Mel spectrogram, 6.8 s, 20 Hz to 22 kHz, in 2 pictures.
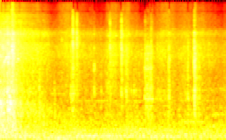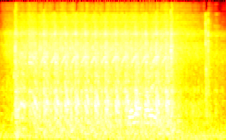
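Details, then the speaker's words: Isuzu 4HL1 diesel, won't start after sitting one day; fuel pump primes firm: starter churns evenly for a couple of seconds, never catches. Crank no-start; suction control valve (SCV) on the pressure pump suspected. "So ayaw pa rin umandar siya guys."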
